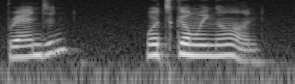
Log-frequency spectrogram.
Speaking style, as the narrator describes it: she asked in an irritated tone

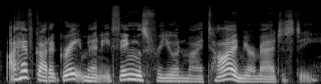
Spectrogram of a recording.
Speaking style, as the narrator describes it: he said

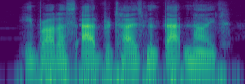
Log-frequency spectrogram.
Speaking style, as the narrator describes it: said Astar

